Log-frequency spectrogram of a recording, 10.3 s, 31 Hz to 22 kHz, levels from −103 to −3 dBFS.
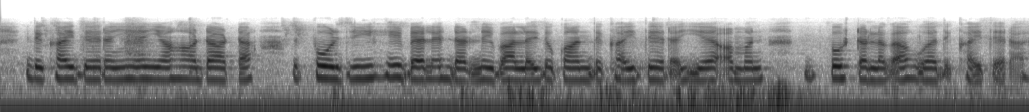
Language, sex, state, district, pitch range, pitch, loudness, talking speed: Hindi, female, Chhattisgarh, Bastar, 200-220 Hz, 210 Hz, -24 LUFS, 145 wpm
